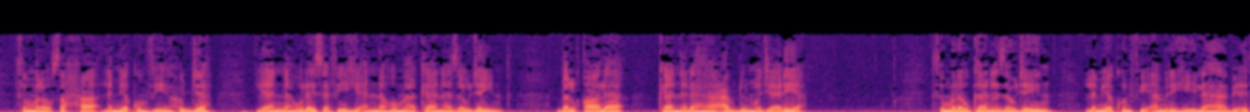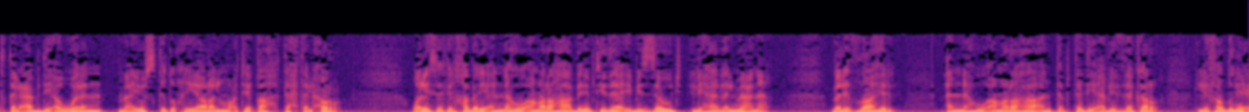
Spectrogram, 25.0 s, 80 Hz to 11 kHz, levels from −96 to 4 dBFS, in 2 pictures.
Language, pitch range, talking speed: Arabic, 125-150 Hz, 130 wpm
